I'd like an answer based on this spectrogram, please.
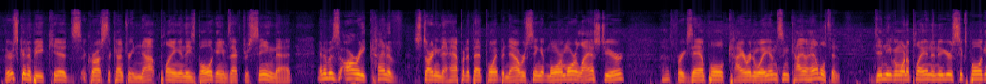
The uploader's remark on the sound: Live at the Compton Family Ice Arena ahead of tonight’s hockey game.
